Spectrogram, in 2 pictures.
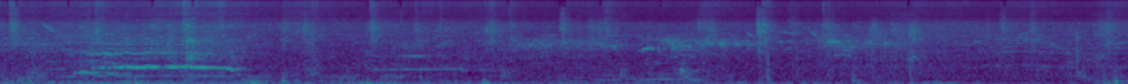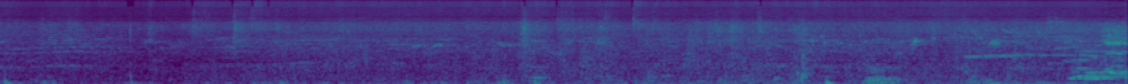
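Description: A young goat with milk teeth gives a few faint, short bleats amid a steady murmur of farmyard background noise.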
